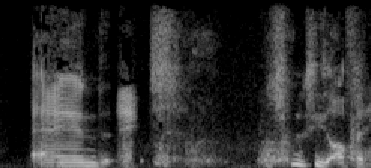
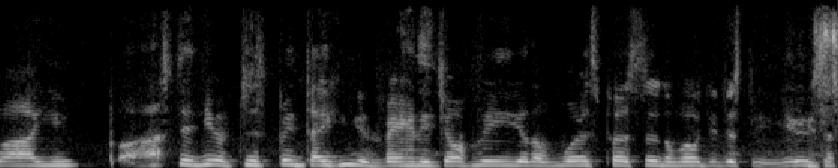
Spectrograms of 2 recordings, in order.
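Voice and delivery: high-pitched, half-strength mock yelling of abuse; mock screaming; 5 semitones higher than usual. Meth user berating the man who hosted her, mock screaming. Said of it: "she's screaming at him".

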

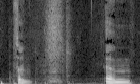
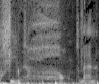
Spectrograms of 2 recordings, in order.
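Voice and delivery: whisper; 4 semitones lower, 10 dB quieter, much slower than usual. Real, not acted. Whispered aside.

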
